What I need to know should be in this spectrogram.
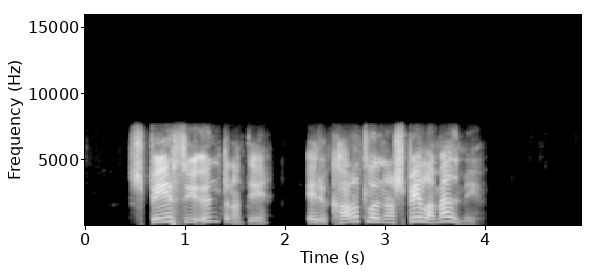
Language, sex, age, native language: Icelandic, male, 11, Icelandic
